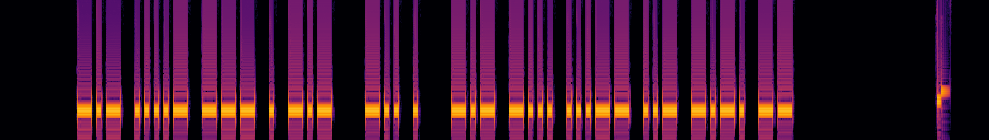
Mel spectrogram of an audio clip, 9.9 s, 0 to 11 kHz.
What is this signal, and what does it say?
Morse code, heard as a keyed tone, about 25 wpm, 700 Hz. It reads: K4OEK DE KB3UCM
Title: USA Callsign DE Callsign 25wpm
